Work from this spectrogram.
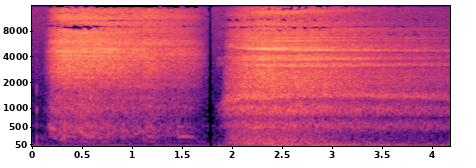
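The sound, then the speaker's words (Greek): A deep breath is drawn in through the nose, then let out through the mouth after a brief pause. Both breaths are long and airy, with nothing else heard. “εισπνέουμε από τη μύτη που σκώνει η κυλίτσα μας και εκπνέουμε από το στόμα. Εισπνέουμε ξανά, δυνατά, βαθιά.”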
